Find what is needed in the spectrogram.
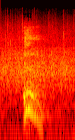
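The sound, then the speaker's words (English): A crowd claps steadily throughout, a dense wash of hand claps, with a brief vocal shout rising over it partway through. “Come on, clap your hands if you're glad the Lord picked you out.”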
